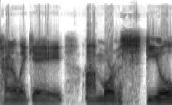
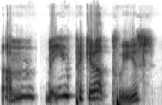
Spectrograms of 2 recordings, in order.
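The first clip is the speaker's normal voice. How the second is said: put-on much higher, feeble pleading old man; frail old man; 10 semitones higher than usual. Frail old man asking Buckluck to lift the box, feeble. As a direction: sound weak asking for help.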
